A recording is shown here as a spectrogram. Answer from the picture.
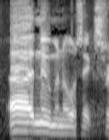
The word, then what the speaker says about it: Noumenautics: And you're the author of Nomenautics. – Correct. – Is that how you pronounce it? – Noumenautics, really. But, you know, there's no correct pronunciation as I made it up.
